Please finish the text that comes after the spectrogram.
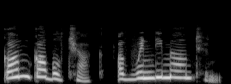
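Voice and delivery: high-pitched, mildly defiant reply; guarded self-introduction. A narrator's reading. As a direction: state your name, standing your ground. Captive forces himself to answer captors.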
